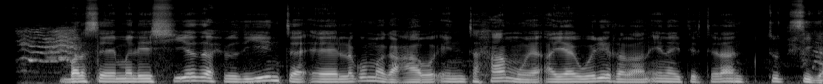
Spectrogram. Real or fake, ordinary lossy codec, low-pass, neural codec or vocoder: fake; none; none; vocoder, 44.1 kHz, 128 mel bands every 256 samples, BigVGAN v2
